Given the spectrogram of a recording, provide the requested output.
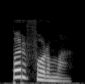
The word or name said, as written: performa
